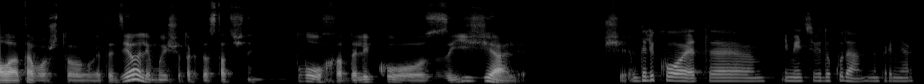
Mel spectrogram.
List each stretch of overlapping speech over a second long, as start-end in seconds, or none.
none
